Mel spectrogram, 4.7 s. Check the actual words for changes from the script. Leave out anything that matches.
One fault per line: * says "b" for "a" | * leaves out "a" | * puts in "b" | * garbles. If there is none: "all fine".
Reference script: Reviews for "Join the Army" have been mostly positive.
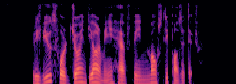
all fine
